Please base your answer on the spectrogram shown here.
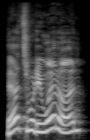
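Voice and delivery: incredulous. Real, not acted. Sarcastic disbelief at guest.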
